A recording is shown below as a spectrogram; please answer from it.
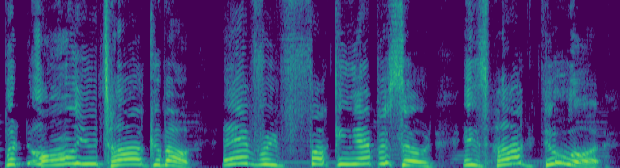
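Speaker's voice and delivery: high-pitched, worked-up tirade; hammed-up losing-it outburst; exasperated rant. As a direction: rant up high, stretching out "move on". Acted exasperated rant at the podcast.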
